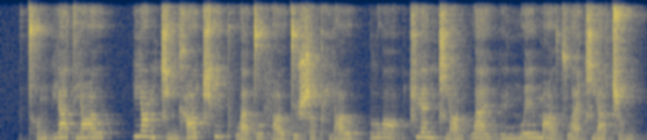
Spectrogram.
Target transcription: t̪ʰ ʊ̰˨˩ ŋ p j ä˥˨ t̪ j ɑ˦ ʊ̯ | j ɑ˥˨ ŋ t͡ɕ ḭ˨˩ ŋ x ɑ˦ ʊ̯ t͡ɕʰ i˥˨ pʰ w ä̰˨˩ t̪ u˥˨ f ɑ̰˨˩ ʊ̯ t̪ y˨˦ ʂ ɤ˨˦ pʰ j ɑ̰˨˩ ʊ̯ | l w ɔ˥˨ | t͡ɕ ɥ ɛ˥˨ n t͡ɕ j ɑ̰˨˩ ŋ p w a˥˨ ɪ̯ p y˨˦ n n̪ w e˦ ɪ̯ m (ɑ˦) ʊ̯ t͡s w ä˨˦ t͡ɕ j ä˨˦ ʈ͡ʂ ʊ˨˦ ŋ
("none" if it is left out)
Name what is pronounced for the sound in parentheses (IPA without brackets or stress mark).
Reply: ɑ˨˦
